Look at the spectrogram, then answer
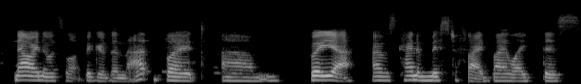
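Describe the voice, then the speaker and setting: In an American accent, a woman with an unremarkable speaking voice talks at a moderate pace, her fairly low pitch carried by fairly even intonation. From United States. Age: 20s. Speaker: high school literature teacher. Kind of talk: panel discussion.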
